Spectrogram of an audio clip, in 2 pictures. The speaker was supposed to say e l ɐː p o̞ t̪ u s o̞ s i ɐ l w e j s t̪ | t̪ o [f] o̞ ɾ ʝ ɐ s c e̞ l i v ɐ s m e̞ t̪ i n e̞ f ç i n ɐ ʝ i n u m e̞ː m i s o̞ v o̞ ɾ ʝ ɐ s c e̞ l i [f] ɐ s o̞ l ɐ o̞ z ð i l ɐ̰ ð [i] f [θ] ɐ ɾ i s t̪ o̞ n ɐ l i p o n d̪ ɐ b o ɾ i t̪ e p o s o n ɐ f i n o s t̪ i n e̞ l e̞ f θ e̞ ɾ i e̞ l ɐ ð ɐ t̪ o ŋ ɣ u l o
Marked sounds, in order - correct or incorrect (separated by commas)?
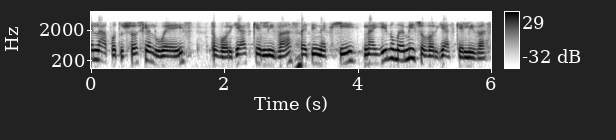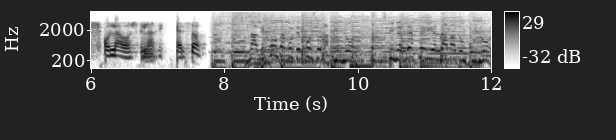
incorrect, incorrect, correct, incorrect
